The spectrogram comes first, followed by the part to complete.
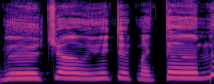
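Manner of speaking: high, loud imitated scream; hammed-up howl of pain; Paulie screaming. Imitating drugged Paulie screaming to Charlie, loud wailing. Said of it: "screaming, doing his whole".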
